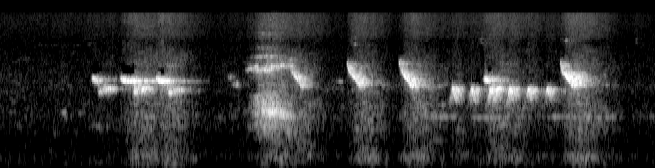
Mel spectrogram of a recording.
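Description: A songbird singing several short phrases: whistled notes that slide down in pitch, and near the end a quick run of repeated notes.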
